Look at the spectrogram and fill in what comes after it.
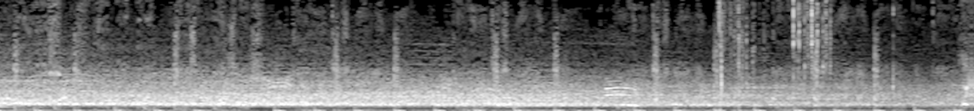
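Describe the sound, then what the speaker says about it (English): Stadium crowd at an American football game, a broad, continuous roar of cheering and scattered whoops under a commentator's steady play-by-play talk throughout. "Crowd getting in it a bit already"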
